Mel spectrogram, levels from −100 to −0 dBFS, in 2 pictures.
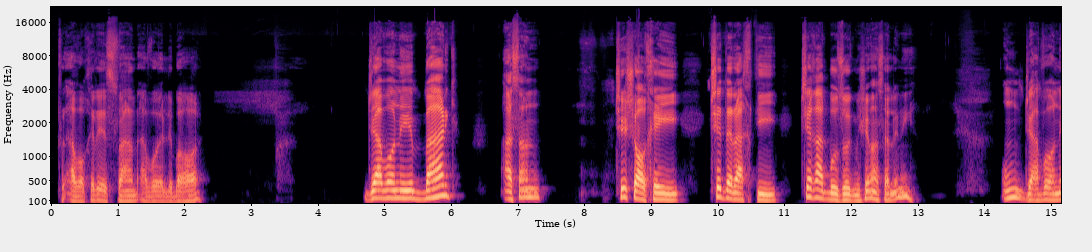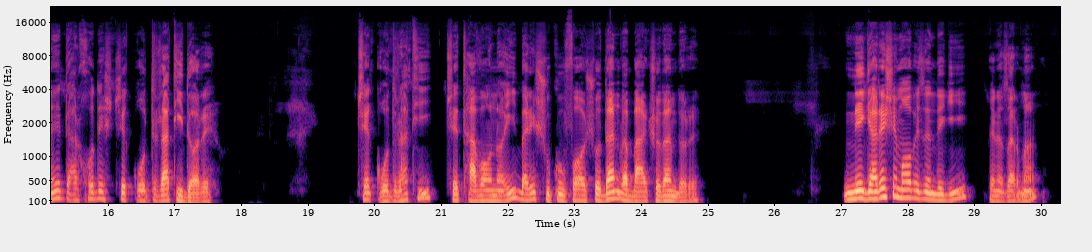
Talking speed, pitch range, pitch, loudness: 80 wpm, 105-145 Hz, 120 Hz, -18 LUFS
